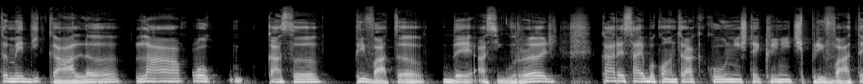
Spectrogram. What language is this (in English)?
Romanian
